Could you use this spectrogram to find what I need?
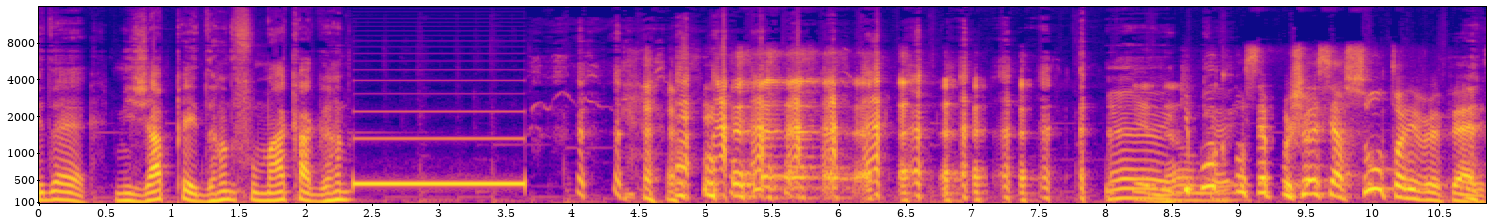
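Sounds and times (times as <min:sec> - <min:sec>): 
speech: 0:00.0 - 0:02.4, 0:04.0 - 0:10.8
censorship bleep tone: 0:02.3 - 0:03.7
people chuckling and laughing: 0:03.7 - 0:08.9.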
